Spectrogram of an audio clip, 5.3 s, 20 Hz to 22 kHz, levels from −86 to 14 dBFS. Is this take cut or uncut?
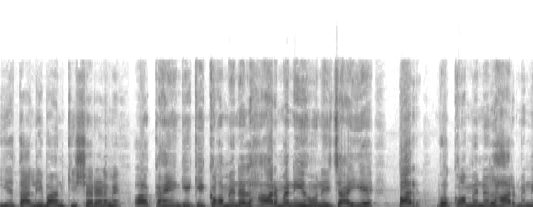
cut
